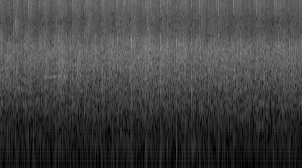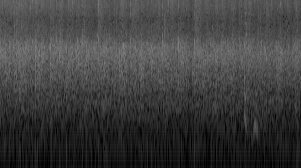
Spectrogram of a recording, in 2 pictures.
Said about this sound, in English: Lay your Bible down and give the Lord a big hand clap in the house.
